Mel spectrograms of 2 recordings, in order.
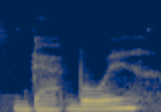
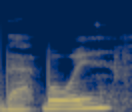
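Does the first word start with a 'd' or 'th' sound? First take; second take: d; th. First: The first word begins with a hard 'd' sound. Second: The first word begins with a soft 'th' sound. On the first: The speaker calls it right. "it's that boy" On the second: The speaker calls it wrong. "it's not that boy"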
